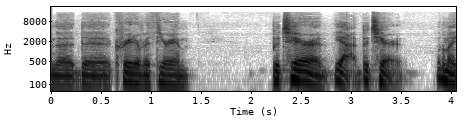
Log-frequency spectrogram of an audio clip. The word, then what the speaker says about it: Buterin: Vitalik Buterin, I don't even know how to pronounce Vitalik's last name, the creator of Ethereum. Buterin.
